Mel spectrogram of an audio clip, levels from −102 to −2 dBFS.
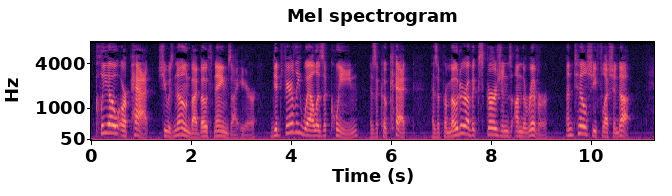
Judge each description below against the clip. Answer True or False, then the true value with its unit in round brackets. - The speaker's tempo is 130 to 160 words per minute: False (175 wpm)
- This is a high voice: False (155 Hz)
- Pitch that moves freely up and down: True (6.2 semitones)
